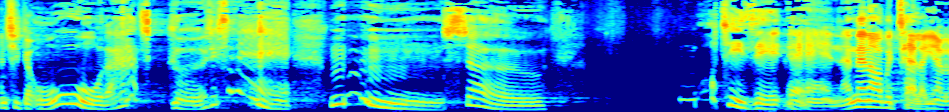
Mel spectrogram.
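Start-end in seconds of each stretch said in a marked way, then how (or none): 0.4-8.5 slow, gently coaxing, a lift on isn't it; patient mum voice. Retold or imitated. Mother studying her son's messy painting, slow coaxing praise. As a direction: humour the child kindly, drawing it out.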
